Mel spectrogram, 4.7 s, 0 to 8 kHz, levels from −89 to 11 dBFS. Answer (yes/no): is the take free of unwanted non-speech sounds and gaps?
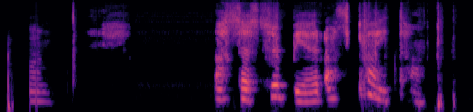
yes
